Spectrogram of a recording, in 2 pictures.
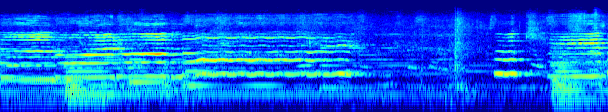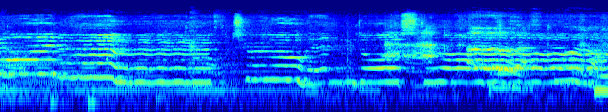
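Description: Music: a woman singing a slow melody with vibrato on long held notes, briefly dipping about four seconds in before the next phrase.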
